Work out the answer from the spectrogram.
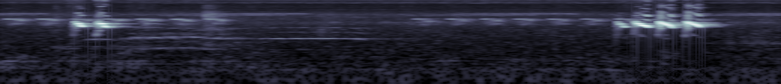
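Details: Sooty-headed bulbul on Mount Slamet giving a short chirp, then a quick bubbling burst of bright notes near the end; a long thin steady whistle and faint distant chirps from other birds between.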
